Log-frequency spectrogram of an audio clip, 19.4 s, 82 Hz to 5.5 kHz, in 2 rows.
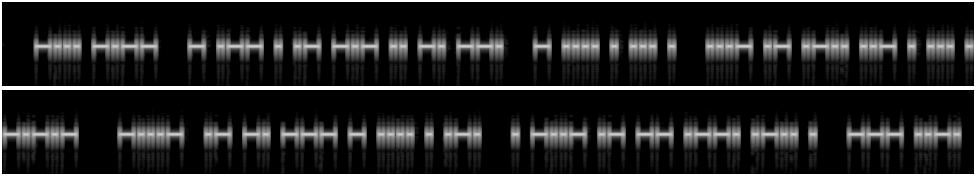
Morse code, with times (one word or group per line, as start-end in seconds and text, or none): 0.3-1.5 BY
1.9-5.0 TWEAKING
5.3-6.7 THESE
7.1-10.5 VALUES.
10.9-11.5 <BT>
11.8-14.5 ANOTHER
14.8-17.9 EXAMPLE
18.2-19.3 OF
